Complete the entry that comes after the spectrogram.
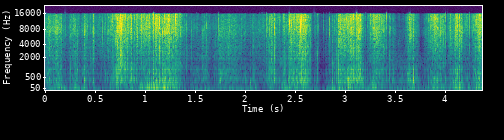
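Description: Fingertips scratch and rub up and down over the sequins of a red and silver sequin throw pillow held close to the mic. The result is a continuous, uneven run of crinkly, tearing scrapes and rustles, with bright hiss on top and soft low thumps underneath.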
